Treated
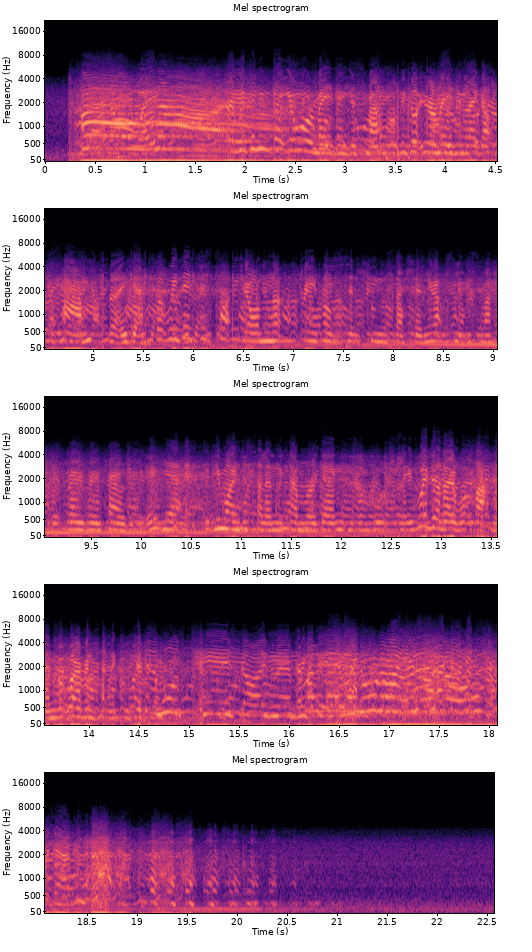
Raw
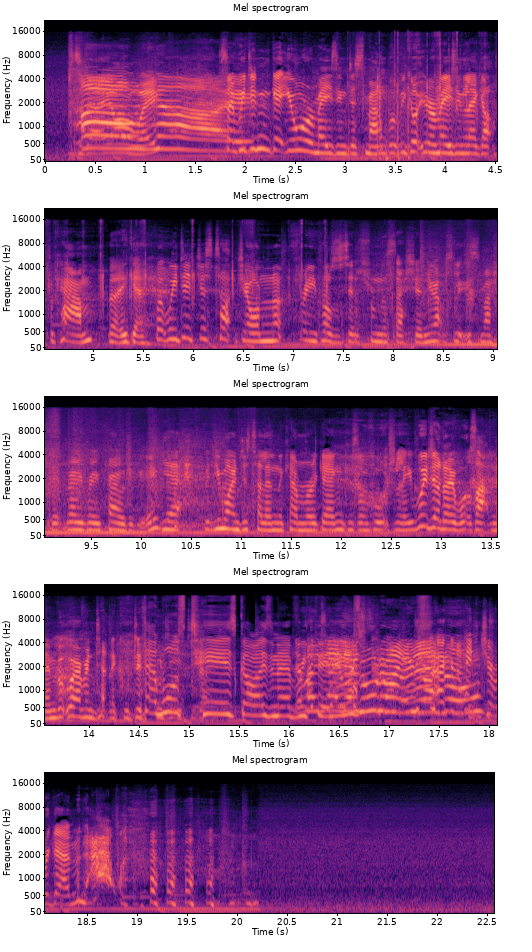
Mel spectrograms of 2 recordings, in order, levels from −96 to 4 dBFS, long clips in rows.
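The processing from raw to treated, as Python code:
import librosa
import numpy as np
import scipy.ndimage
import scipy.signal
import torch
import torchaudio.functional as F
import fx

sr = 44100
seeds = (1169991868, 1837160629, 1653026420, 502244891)

y = fx.tracing_dist(x, sr, depth_ms=0.33)
y = scipy.signal.sosfilt(scipy.signal.butter(4, 2400.0, 'lowpass', fs=sr, output='sos'), y)
y = fx.echo_multitap(y, sr, ms=(179, 619, 838), db=(-12.5, -10.5, -16.5))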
